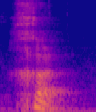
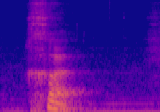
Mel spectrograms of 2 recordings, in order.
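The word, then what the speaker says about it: Х: This letter is a little bit difficult to pronounce because we don't really have a sound like this in English. The closest we have is like the Ch sound at the end of loch. Loch. But it's similar to having a H sound like an H, but putting it more in the back of your throat and creating some tension there, like Ch.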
